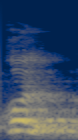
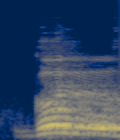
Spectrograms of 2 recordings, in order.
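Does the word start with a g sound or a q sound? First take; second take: q sound; g sound. First: The word starts with a deep q sound. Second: The word starts with a g sound. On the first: The speaker calls it right. "Harusnya qul" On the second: The speaker calls it wrong. "Kalau dia pengaruh masih Hadramautnya"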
